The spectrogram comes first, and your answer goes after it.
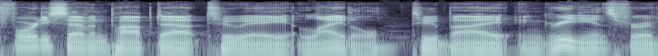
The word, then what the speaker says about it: Lidl: have a lizard oh bobby frank says it's pronounced lytle lytle well it looks like flicker or some bullcrap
